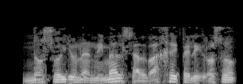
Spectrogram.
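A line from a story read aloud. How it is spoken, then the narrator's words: Plain. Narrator (Spanish): dijo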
